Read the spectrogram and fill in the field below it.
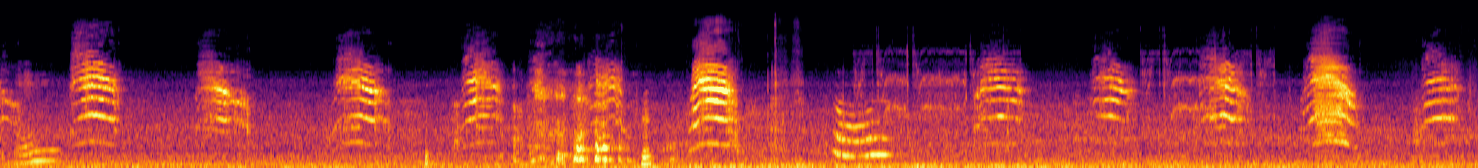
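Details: A kitten greets its owners coming home after a short weekend away. It gives loud, rising-falling meows roughly every second, with some softer, lower mews in between. Faint human voices can be heard underneath.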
